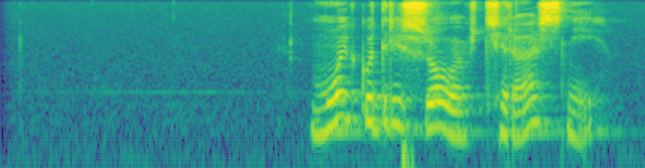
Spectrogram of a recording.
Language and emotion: Russian, positive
